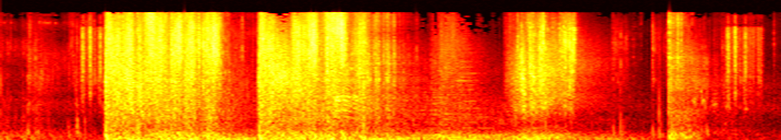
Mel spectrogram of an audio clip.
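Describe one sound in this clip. A rifle fires loud, echoing shots.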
